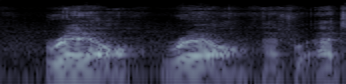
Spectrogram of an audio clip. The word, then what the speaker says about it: Roehl: trainings here at Ro or how do they pronounce that I I was calling it roll it's not called roll or R rail ra that's that's how they pronounce it's r o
